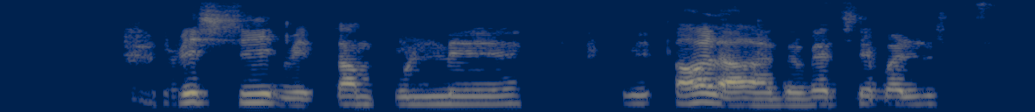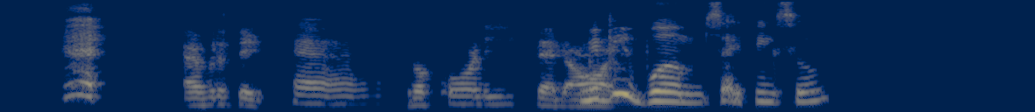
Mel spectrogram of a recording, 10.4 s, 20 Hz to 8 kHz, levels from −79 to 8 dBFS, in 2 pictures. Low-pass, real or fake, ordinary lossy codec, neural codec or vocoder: none; real; none; none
